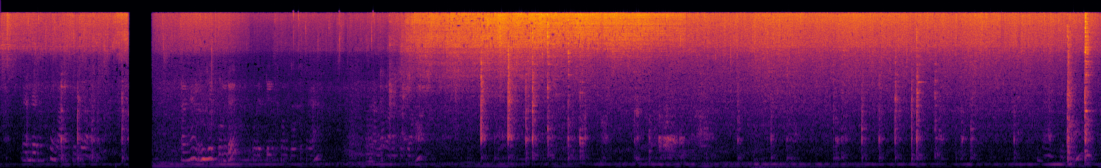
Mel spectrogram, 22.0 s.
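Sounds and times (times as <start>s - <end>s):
food sizzling in hot oil: 0.0s - 22.0s
spatula scraping and tapping pan: 9.6s - 13.8s, 16.6s - 19.6s, 20.2s - 22.0s.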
